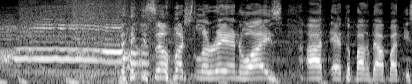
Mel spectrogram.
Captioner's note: laughs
